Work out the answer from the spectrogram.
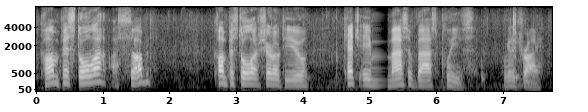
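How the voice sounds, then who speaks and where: A young man hosting a live fishing stream outdoors, reading viewer comments aloud and giving upbeat shout-outs in a relaxed voice. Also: fairly high pitch, unhurried. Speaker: fishing livestream host.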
